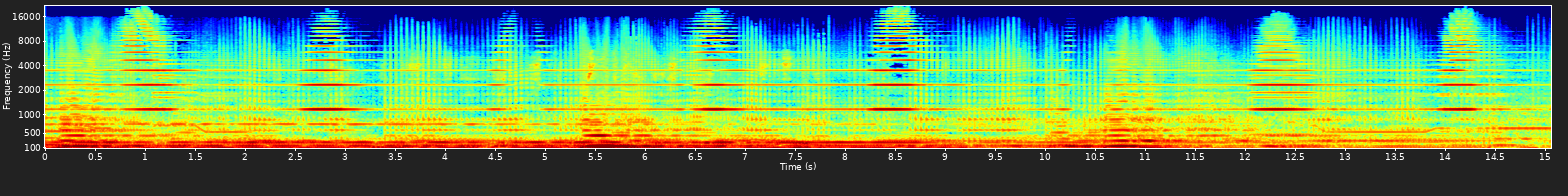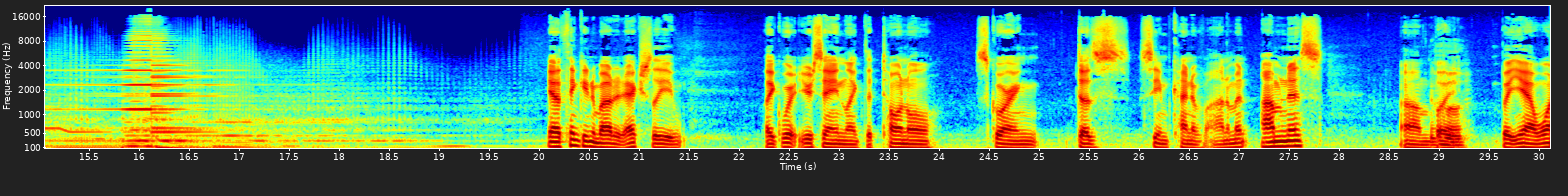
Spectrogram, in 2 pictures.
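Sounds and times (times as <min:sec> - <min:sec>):
atmospheric drone of steady ringing feedback tones: 0:00.0 - 0:20.8
rumbling distorted low end: 0:00.0 - 0:21.0
speech: 0:20.2 - 0:21.6, 0:22.3 - 0:27.9, 0:28.6 - 0:30.0.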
